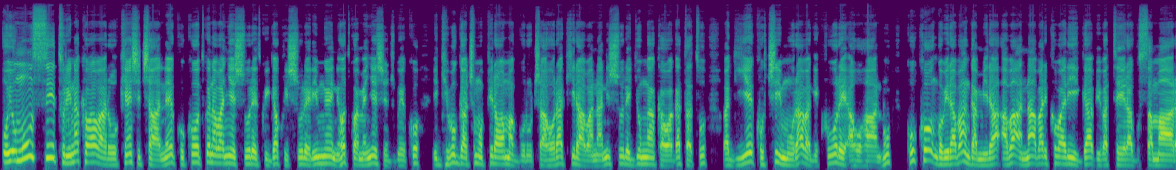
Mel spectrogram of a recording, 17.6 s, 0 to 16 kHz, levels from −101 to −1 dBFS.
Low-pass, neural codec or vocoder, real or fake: 14.4 kHz; none; real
